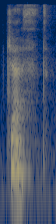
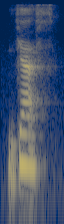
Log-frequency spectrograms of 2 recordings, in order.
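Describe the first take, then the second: First: Said in the usual way. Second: "yes" for just, opening on a y; Spanish-accented j. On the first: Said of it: "instead of". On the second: Shown as a demonstration. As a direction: say "yes" with y replacing the j sound. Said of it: "He also says yes instead of just".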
